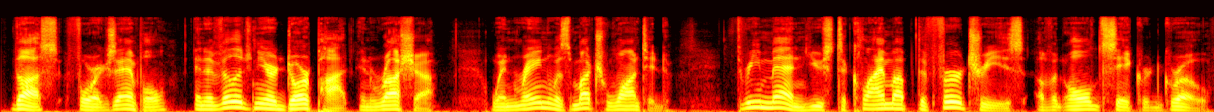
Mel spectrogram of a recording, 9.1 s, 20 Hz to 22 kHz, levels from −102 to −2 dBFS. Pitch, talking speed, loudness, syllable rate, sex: 120 Hz, 190 wpm, -18 LUFS, 4.9 syllables/s, male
